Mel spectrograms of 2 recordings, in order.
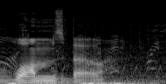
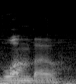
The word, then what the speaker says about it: Wumbo: or form uh but it's spelt with a like like bow and arrow and we've never said womb's bow it's always one of wumbo yeah i'm glad people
